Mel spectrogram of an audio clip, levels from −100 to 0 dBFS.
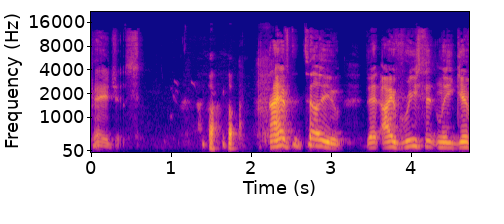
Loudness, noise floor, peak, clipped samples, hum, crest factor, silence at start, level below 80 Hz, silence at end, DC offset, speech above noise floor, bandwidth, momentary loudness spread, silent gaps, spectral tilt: -25 LUFS; -65 dBFS; -2 dBFS; under 0.1%; none; 24 dB; 0 s; -74 dBFS; 0 s; under 0.1%; 39 dB; 14 kHz; 17 LU; none; -5 dB/octave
